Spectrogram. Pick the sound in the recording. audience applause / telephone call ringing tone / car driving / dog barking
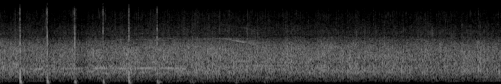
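audience applause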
